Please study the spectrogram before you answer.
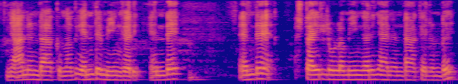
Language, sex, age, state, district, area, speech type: Malayalam, female, 45-60, Kerala, Kasaragod, rural, spontaneous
